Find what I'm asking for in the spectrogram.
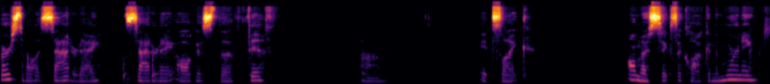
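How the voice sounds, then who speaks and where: A woman whispering, somewhat breathy, at a fairly slow pace with long, frequent pauses. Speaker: podcaster. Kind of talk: casual monologue. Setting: home, early morning. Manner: animated.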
